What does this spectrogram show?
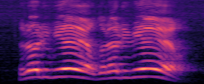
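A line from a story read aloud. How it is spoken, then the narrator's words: Shouted. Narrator (French): cria quelqu'un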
